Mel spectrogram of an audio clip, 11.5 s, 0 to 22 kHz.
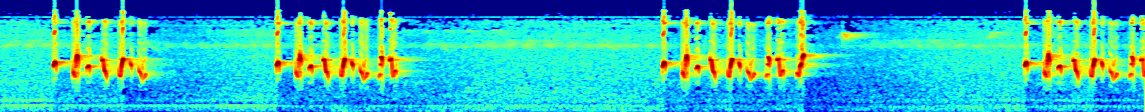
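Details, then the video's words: Olive-winged bulbul call for teaching young birds and drawing in wild birds: four chattering bursts of rapid, gurgling notes, each about a second long, separated by pauses of two to three seconds. "เสียงนกดอกแตงEp.248 เปิดหัดลูกเสอ ลูกใบ้ เสียงเรียกนกป่า Suara pikat merbah lekir gacor"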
